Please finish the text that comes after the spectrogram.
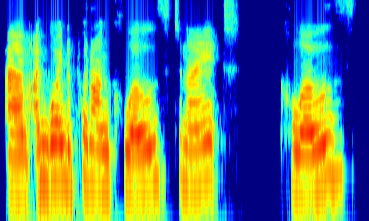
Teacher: It's always going to pronounce without the TH sound.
